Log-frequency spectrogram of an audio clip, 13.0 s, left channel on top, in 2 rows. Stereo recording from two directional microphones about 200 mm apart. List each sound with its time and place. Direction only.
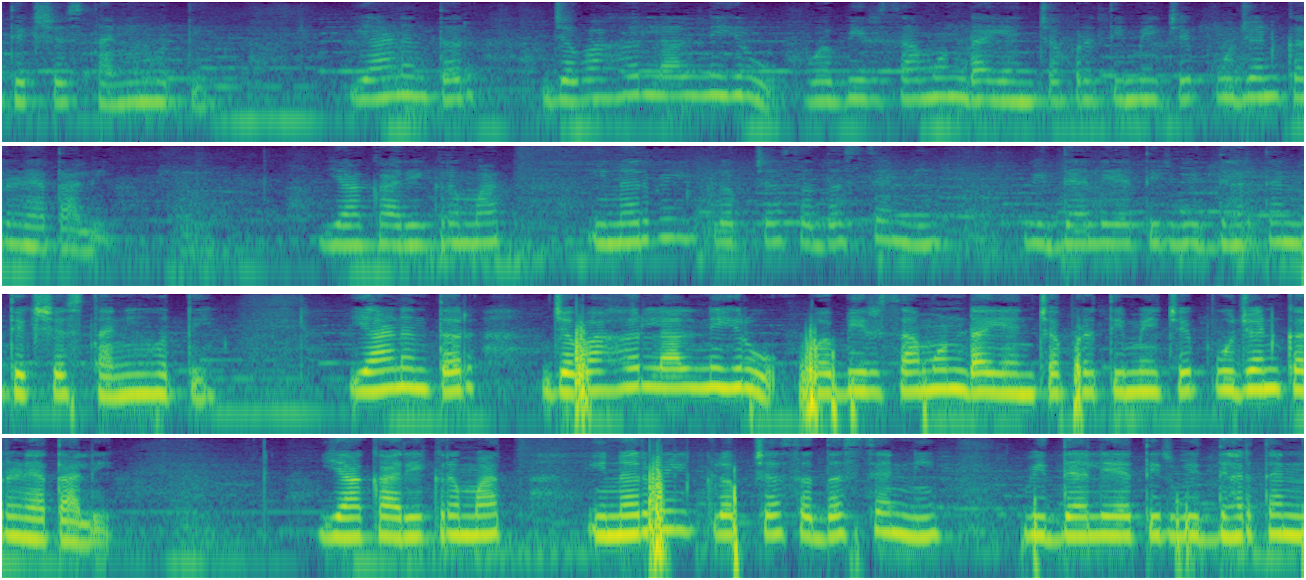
0.0 s a woman's voice: 50° right (ahead or behind)
8.1 s a woman's voice: 50° right (ahead or behind)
